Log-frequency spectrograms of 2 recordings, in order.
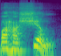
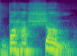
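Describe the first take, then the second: First: The last syllable has an 'ih' vowel. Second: The last syllable has an 'ah' vowel. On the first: The speaker calls it wrong. "It's not Bahashim" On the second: The speaker calls it right. "It's Bahasham"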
